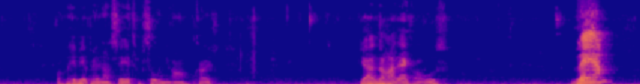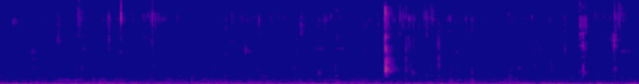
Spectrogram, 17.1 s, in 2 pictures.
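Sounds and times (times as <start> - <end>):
low hum: 0.0 - 17.0
person chewing wetly: 2.8 - 4.8, 6.0 - 7.6, 8.3 - 17.0.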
